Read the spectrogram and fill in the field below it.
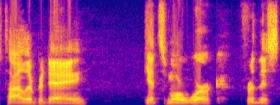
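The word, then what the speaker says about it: Badie: bedet and that's the way he wants it Pronounce Tyler Beday gets more work for this team we'll see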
